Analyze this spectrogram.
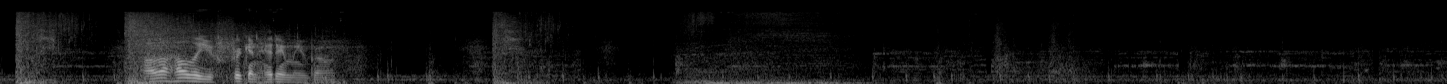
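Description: Swords clash and slash in quick bursts.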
